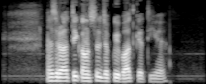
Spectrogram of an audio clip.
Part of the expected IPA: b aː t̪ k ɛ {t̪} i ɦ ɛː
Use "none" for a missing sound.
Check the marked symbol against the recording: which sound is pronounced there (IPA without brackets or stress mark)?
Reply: t̪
